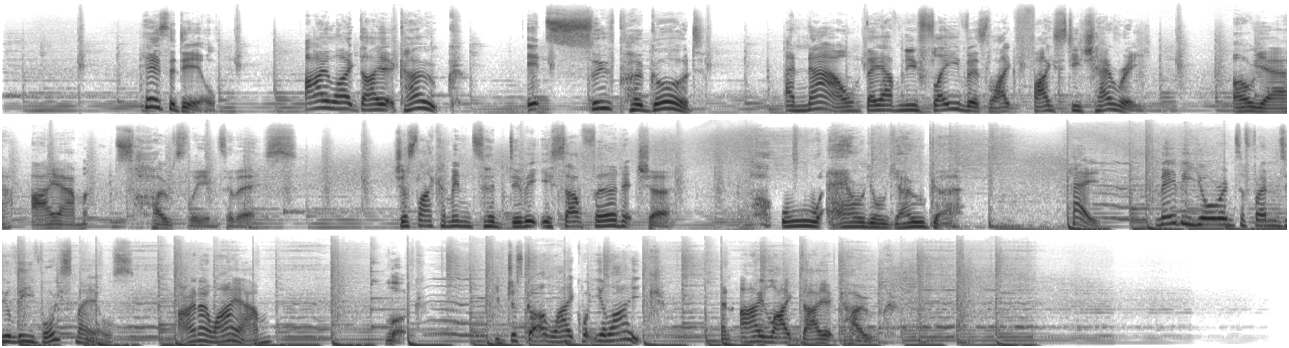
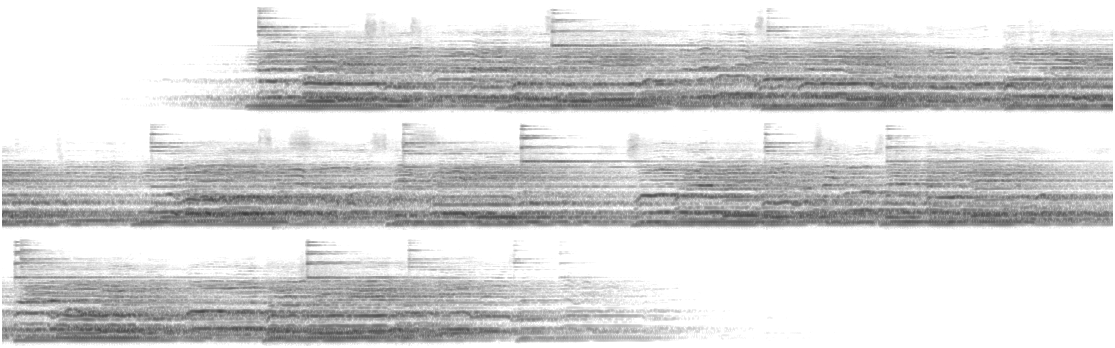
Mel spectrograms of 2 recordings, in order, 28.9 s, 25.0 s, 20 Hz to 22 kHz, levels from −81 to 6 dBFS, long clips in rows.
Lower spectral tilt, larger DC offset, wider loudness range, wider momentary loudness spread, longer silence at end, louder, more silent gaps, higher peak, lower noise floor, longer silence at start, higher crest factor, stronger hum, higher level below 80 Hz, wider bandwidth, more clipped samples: first, -4.5 dB/octave vs -1 dB/octave; neither; about the same, 4 LU vs 3 LU; first, 17 LU vs 9 LU; second, 1.3 s vs 3.55 s; first, -17 LUFS vs -26 LUFS; neither; first, -4 dBFS vs -10 dBFS; second, -62 dBFS vs under -90 dBFS; second, 0 s vs 1.75 s; about the same, 14 dB vs 16 dB; neither; first, -30 dBFS vs -90 dBFS; about the same, 19.5 kHz vs 18 kHz; neither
